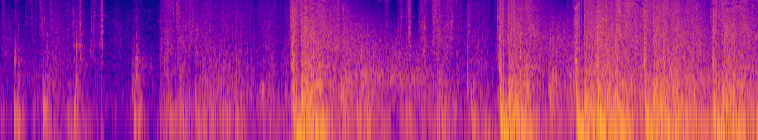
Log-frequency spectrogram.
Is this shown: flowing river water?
no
